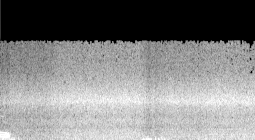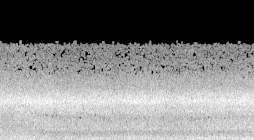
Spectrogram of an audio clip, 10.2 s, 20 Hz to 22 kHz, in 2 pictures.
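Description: Roar of the 120-metre Velo de Novia waterfall close to its base: a steady, unbroken rush of falling water.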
